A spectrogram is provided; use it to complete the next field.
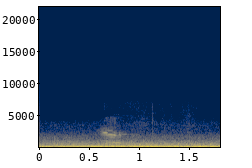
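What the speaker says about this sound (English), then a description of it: "I'm in a car." Low, steady road rumble and engine drone from inside a moving car, continuous throughout, with a faint higher whine drifting in briefly.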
